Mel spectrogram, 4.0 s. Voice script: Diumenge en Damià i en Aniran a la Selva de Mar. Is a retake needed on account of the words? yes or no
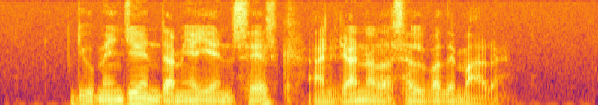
yes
